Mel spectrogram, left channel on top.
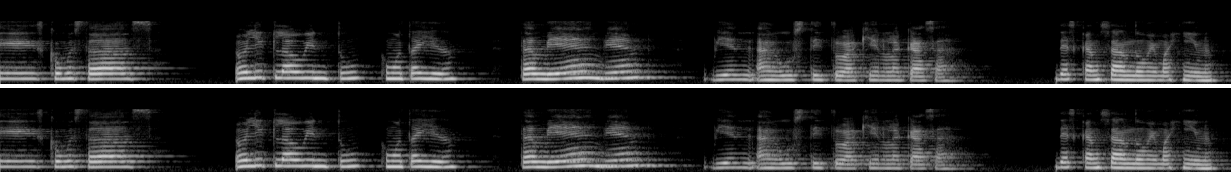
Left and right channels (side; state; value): both; normal; correlation 0.98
